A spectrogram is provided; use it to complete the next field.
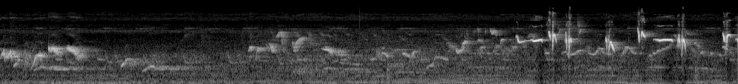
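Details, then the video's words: White-rumped shama, a stressed bird used as a lure to make another bird sing, giving varied whistled phrases, low and slurred at first, then rising into sharp high notes and quick chirps toward the end. "PANCINGAN MURAI BATU STRES AGAR GACOR BONGKAR MATERI"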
